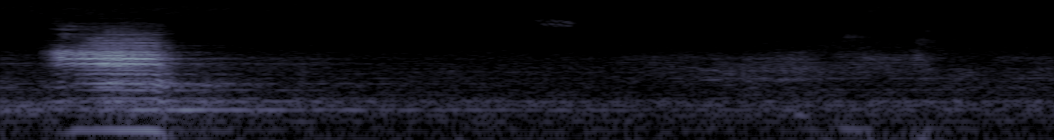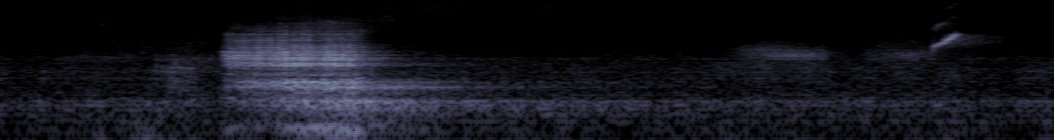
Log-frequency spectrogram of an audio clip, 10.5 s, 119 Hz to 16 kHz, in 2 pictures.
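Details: Red deer roaring during the 2021 rut: two short, hoarse, harmonic-rich bellows about six seconds apart, each under a second long, over a quiet background with a faint brief chirp near the end.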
